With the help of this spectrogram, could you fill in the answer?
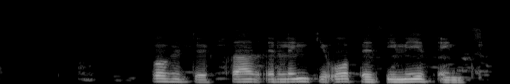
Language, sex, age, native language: Icelandic, male, 14, Icelandic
